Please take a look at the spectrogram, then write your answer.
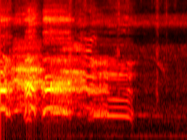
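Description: A rooster crows once, loud and close, the call rising and then trailing off into a drawn-out fading note before quiet.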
